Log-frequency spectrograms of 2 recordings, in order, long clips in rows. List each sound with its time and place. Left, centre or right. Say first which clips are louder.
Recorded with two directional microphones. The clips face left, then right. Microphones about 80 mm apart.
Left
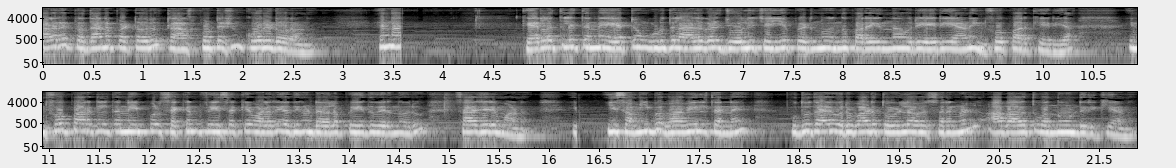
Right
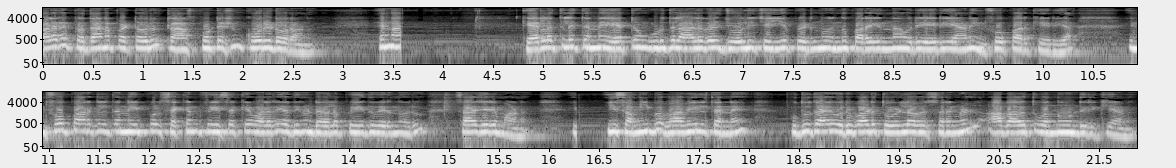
0.0 s speech: right 4 dB; right
2.1 s speech: right 5 dB; right
4.7 s speech: right 4 dB; right
16.2 s speech: right 2 dB; right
